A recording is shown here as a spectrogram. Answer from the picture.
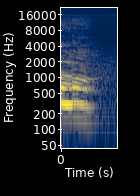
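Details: Male Amur (Siberian) tiger at Hogle Zoo in Salt Lake City, Utah, possibly calling to brothers separated after a rough fight; a single short, tonal, moaning call that dips slightly in pitch, then fades over about half a second.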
